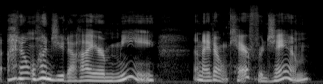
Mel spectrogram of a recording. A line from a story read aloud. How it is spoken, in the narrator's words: Alice couldn't help laughing as she said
